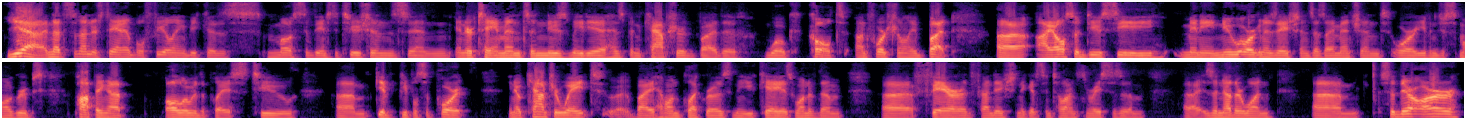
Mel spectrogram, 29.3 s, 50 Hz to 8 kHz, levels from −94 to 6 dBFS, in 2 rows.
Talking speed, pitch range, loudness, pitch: 170 wpm, 105-115 Hz, -21 LUFS, 110 Hz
